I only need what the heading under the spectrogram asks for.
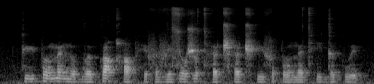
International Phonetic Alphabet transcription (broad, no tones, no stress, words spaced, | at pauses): ky po mœn̪oɡʷɜ kʷɪqʰɜ pʰɪfəvɪ zoʒotʰɜ ʈ͡ʂʰɜʈ͡ʂʰyfə poŋɜ tʰiɡɜkʷɪ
